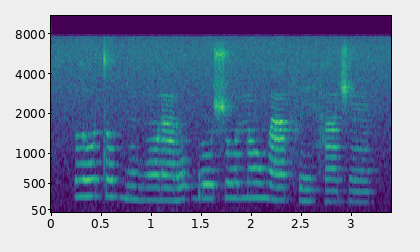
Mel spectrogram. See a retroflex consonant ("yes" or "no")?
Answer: no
